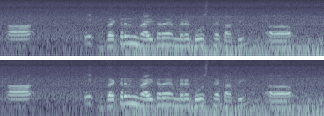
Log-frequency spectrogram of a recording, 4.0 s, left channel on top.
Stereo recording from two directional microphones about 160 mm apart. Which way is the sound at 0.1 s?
15° right (ahead or behind).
